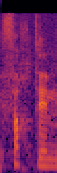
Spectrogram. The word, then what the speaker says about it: Fortems: David Fortems, je ne sais pas si on dit le S. On dit le S, ouais, Fortems. Fortems. On prononce tous les lettres. On n'en laisse pas une de côté.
